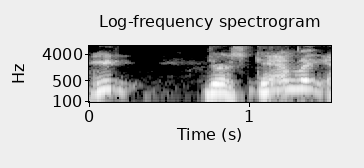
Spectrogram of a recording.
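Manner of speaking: ordinary talk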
